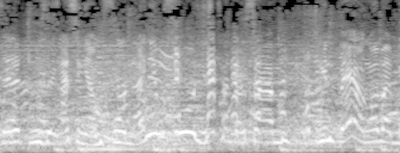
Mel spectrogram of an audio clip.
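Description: Women talking: conversational chatter with no other clear sound.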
